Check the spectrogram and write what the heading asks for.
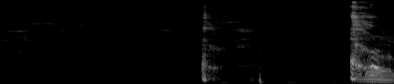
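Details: A young child coughs while suffering from flu and a runny nose.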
